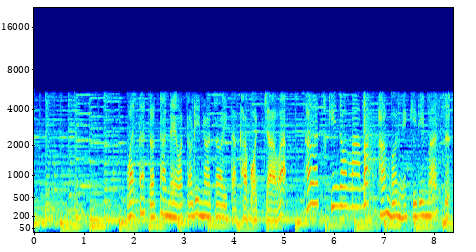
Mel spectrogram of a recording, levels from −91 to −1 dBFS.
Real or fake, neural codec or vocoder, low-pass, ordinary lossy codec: real; none; 5.4 kHz; none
